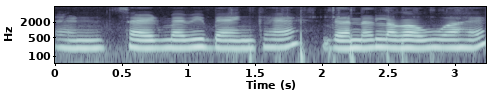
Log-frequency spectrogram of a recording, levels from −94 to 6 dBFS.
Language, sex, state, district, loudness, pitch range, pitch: Hindi, female, Chhattisgarh, Bilaspur, -15 LUFS, 205-215 Hz, 210 Hz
